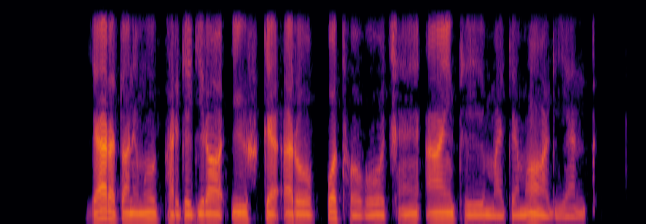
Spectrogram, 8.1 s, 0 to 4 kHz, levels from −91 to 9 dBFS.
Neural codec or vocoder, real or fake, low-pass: none; real; 3.6 kHz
